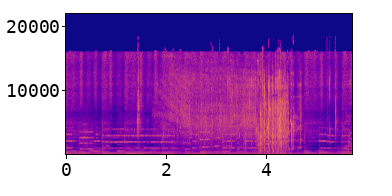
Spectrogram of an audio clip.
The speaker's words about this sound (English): I'll just uh, slam this coffee back and like rip this bong and um we'll be off.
